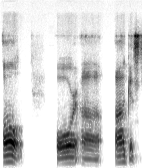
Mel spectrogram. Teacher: That's the open O, and we can find that in certain words, for example, all, or August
